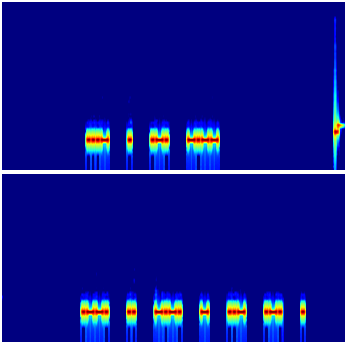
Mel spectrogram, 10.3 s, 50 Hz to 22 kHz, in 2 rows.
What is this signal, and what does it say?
Morse code, heard as a keyed tone, about 34 wpm, spaced as for 20 wpm, 700 Hz. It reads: VERY PICTURE
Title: 3x Character Spacing - Top 300 Words - 35wpm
